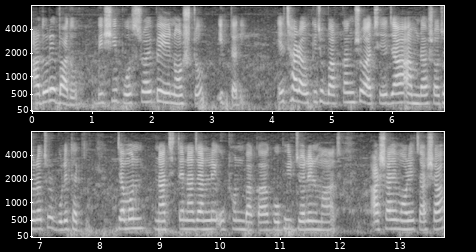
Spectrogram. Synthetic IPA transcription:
ad̪oɾebad̪obeʃiposɾɔepeenɔʃʈoit̪ːad̪ḭ | et͡ɕʰaɾaokit͡ɕʰubakːaŋʃoat͡ɕʰed͡ʑaamɾaʃɔd͡ʑoɾat͡ɕoɾbolet̪ʰakid͡ʑɛmonːat͡ɕʰt̪enad͡ʑanleʔuʈʰonbakaɡobʱiɾd͡ʑɔleɾmad͡ʑ | a̰ʃaemɔɾet͡ɕaʃa

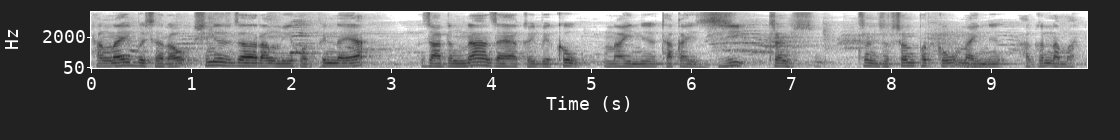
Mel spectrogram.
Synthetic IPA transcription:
tʰaŋnajbɯsɯɾawsiniɾzaɾaŋnihɔɾpʰinːaja | zadɯŋnazajakʰɯjbekʰɯw | najnɯtʰakajzitʰɾan | tʰɾanzak̚sɔnpʰɯɾkʰɯwnajnɯaɡɯnːama

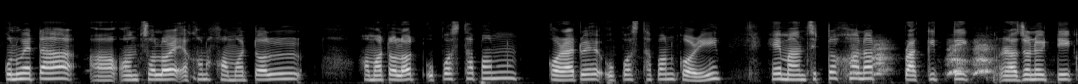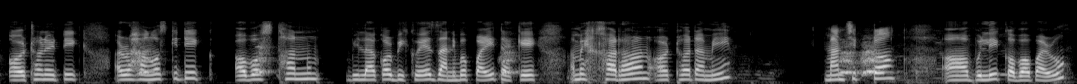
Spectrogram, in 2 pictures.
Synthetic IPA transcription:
kʊnʊɛta | ɔnsɔlɔɹɛkʰɔnxɔmɔtɔl | xɔmɔtɔlɔtupɔstʰapɔn | kɔɹatʊɛʔupɔstʰapɔnkɔɹi | xejmansitːɔkʰɔnɔt̚pɹakɹitikɹazɔnojtikɔɹtʰɔnɔjtikaɹuxaŋɔskɹitik | ɔbɔstʰan | bilakɔɹbixɔjɛzanibɔpaɹitakɛa̰mixadʱaɹɔnɔɹtʰɔtami | mansitːɔ | bulikɔbɔpaɹʊ̃

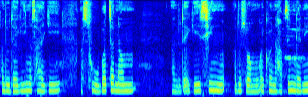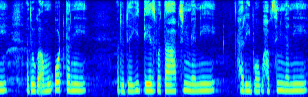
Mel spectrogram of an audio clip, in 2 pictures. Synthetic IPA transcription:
ɐdudɐɡiŋɐsajɡiɐsubɐt͡ʃɐnɐm | ɐdudɐjɡisiŋɐdusuɐmukɐjkʰojnɐɦap̚zinɡɐniɐduɡɐʔɐ̰muk̚otkɐni | ɐdudɐɡites̬bɐtahap̚zinɡɐni | hɐɾibawbɐhap̚z̥inɡɐni

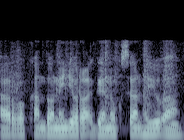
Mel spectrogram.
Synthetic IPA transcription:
aɾbɔkʰand̪ɔnid͡ʒɔɾaʔɡɛnuksanɦujuʔa

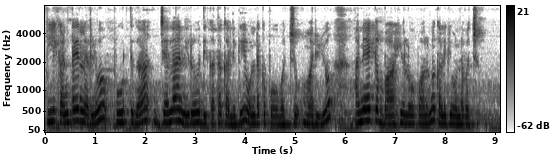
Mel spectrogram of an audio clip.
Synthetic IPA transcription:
iːkɐɳʈɐjnɐɾlupuːɾt̪iɡaːd͡ʒɛlɐniɾoːd̪ʱikɐt̪ɐkɐliɡiuɳɖɐkɐpɔːʋɐt͡ʃːumɐɾiju | ɐnɛːkɐbaːɦjɐlɔːpaːlɐnukɐliɡiuɳɖɐʋɐt͡ʃːu

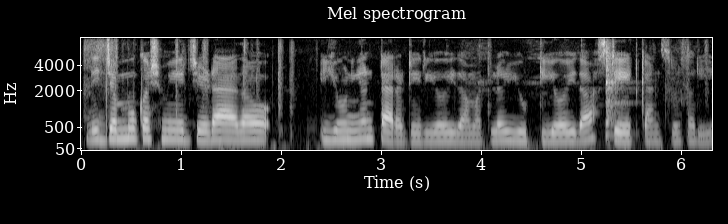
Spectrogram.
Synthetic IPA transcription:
d̪id͡ʒɐmːukɐʃmiːɾd͡ʒeːɽaɛd̪o | juːnijənʈɛːɾɐʈeːɾijoːid̪amɐt̪ləbjuːʈiːoːid̪asʈeːʈkɛːnsɪlkɐɾiɛ

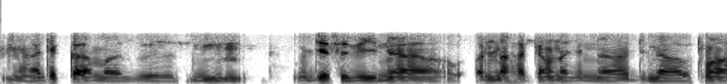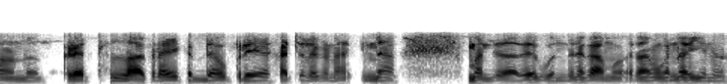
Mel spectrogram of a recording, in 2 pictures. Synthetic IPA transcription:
ãːt͡ʃəkːaːm | d͡ʒɪsbiːɪnãːə̰nːãːɦət͡ʃaːnaːd͡ʒɪnãd͡ʒɪnːãːʊt̪ʰːaːnaːkəɽet̪ʰəlːaːkəɽaːiːkəɾd̪ẽopɾeːkət͡ʃləɡnaːɪnːãːbənd̪eːd̪aːʋeːkbənd̪eːnãːkəmɾamkəɾnaːɦienaː

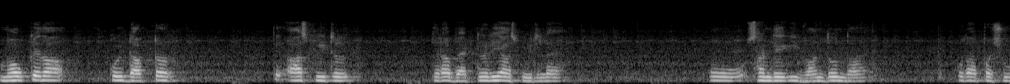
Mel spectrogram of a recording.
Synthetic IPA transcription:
maːkeːd̪aː | koːiːɖaːkʈəɾ | t̪eːɦaːspiːʈəl | d͡ʒeːɽaːbɛːʈnəɾiːaːspiːʈəlɛː | oːsəɳɖeːɡiːbənd̪ɦʊ̃nd̪aːɛː | oːd̪aːpəʃuː

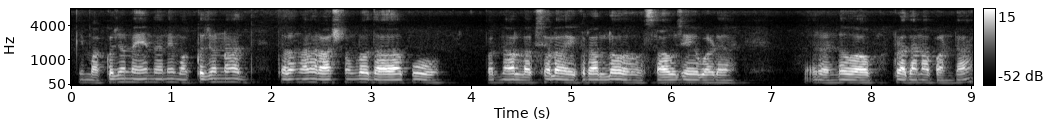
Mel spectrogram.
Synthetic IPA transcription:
iːmɐkːɐd͡ʒunːɐeːnd̪ɐneːmɐkːɐd͡ʒunːɐ | t̪ɛlɐŋɡaːnaɾaːʂʈɾɐmlo̞ːd̪aːd̪aːpu | pɐd̪naːlulɐkʂɐlɐɛkɐɾaːllo̞ːsaːwut͡ʃɛːjɐbɐɽe | ɾeɳɖupɾɐd̪ʱaːnɐpɐɳʈɐ

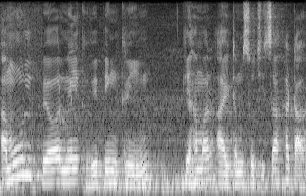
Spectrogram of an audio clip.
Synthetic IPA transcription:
ə̰mulpɾoəɾmilkʋipiŋɡkɾim | keɦəməɾajʈəmsut͡ʃisə̃həʈao

